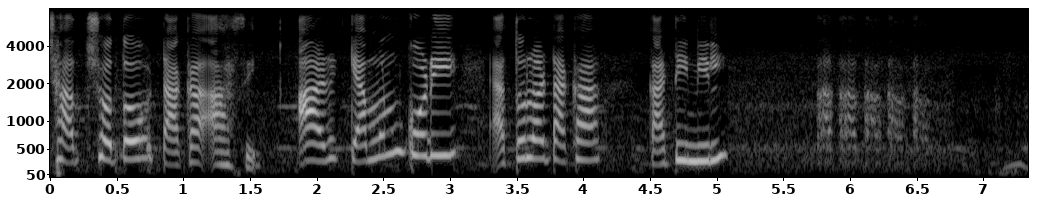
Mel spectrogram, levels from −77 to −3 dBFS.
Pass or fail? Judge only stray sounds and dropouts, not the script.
fail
